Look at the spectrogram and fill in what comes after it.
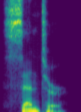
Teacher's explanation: with the stress clearly on the first syllable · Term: syllable stress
